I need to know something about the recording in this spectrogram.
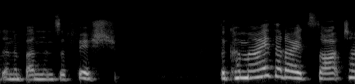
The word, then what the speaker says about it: Khmer: my explanation to Anna how that more correct pronunciation would really be the same sort of word and essence of Kamai so what does any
